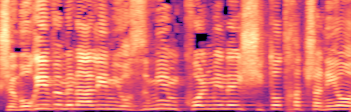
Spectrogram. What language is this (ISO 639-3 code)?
heb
